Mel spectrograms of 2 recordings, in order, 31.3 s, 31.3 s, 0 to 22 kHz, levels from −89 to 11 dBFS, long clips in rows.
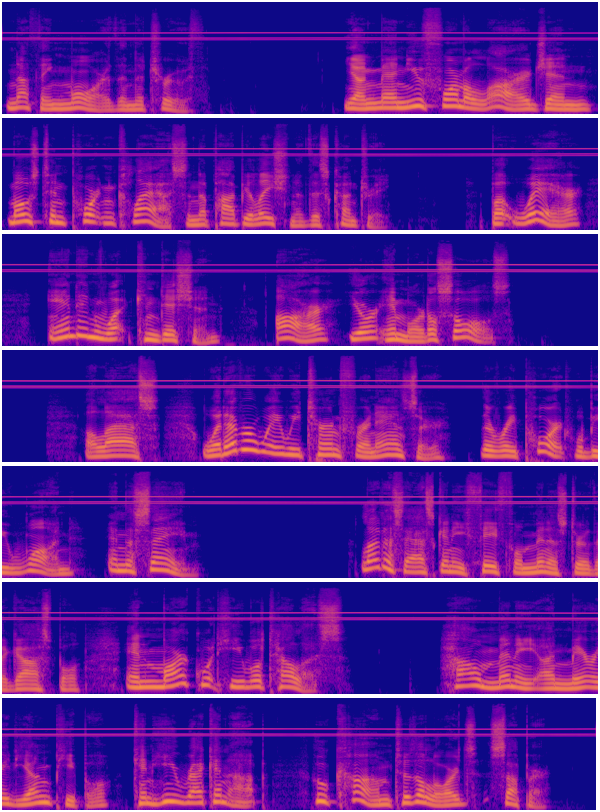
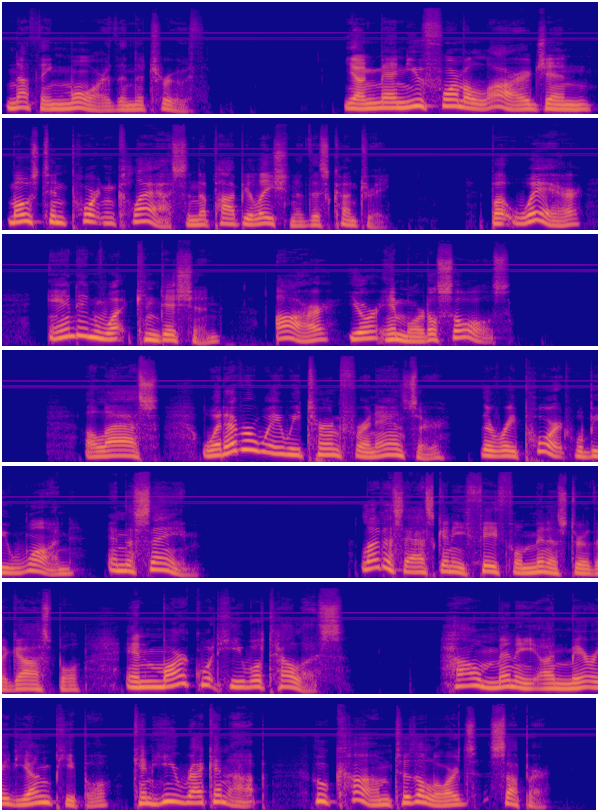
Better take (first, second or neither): second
